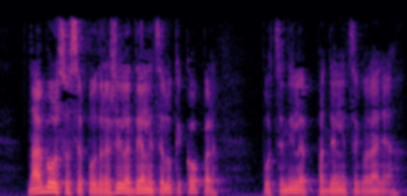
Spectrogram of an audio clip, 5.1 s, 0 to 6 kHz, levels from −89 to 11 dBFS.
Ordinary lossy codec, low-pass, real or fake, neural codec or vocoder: MP3, 32 kbps; 5.4 kHz; real; none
